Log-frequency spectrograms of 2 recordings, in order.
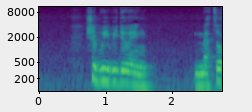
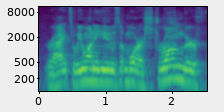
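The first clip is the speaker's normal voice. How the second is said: ordinary talk, nothing marked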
